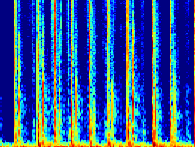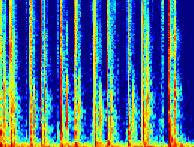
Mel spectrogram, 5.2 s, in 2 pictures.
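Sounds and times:
high heels footsteps on clean cement: 0.2 - 5.1.

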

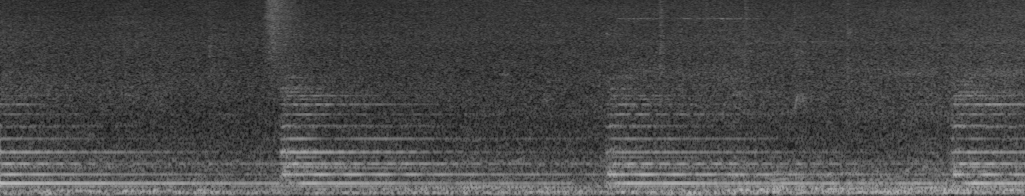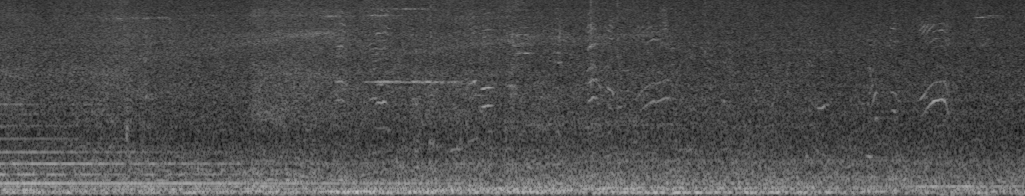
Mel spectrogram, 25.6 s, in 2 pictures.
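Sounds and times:
city bells in London: 0.0 - 19.1
city street traffic in London: 0.0 - 25.6.

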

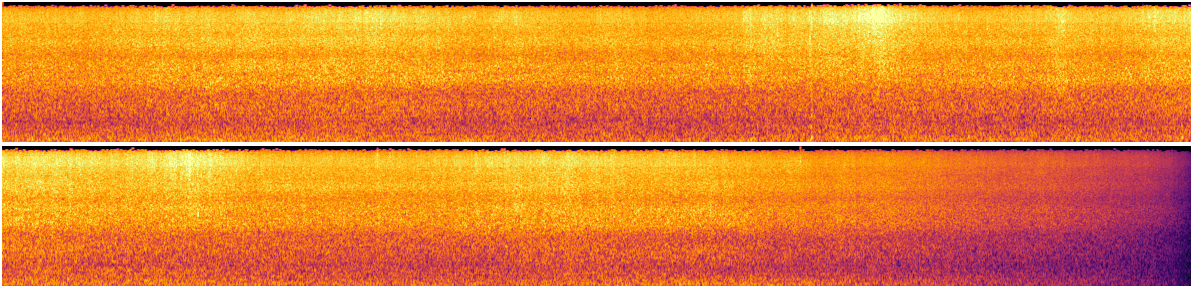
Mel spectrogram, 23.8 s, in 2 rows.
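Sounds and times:
sea rumble in an ocean storm: 0.0 - 20.5
heavy waves surf in an ocean storm: 0.0 - 23.0.

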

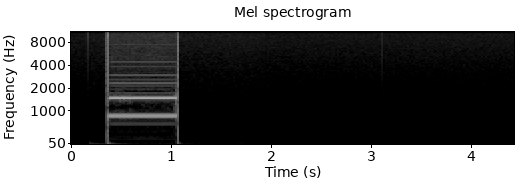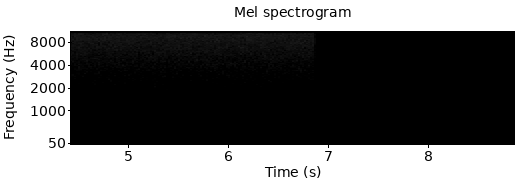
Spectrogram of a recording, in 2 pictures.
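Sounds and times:
household telephones: 0.4 - 1.1.

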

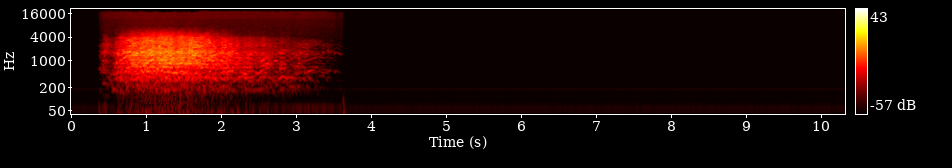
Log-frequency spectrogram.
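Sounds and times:
audience laughter: 0.4 - 3.5.

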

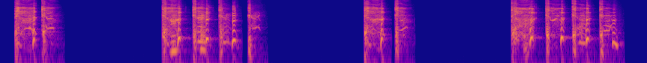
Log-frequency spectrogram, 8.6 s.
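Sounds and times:
woman with nagging cough: 0.2 - 0.9, 2.2 - 3.6, 4.9 - 5.6, 6.8 - 8.4.

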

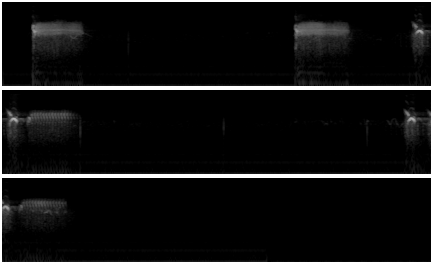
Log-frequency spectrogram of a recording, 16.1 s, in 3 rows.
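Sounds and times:
birds: 0.4 - 1.7, 2.9 - 11.6.

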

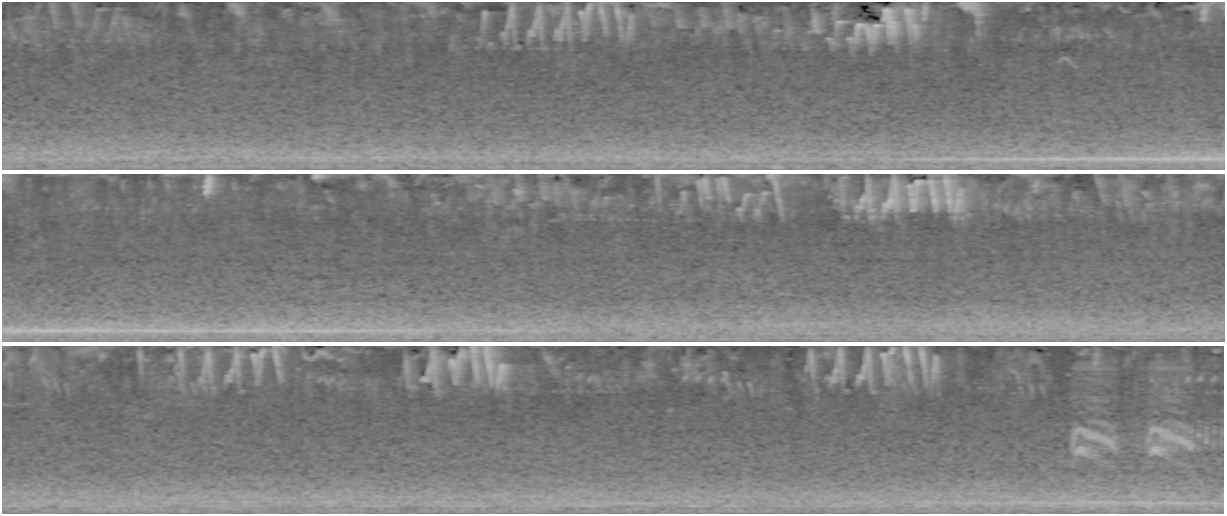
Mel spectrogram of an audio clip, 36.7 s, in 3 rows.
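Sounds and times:
various birds in early morning country ambience: 0.0 - 36.6.

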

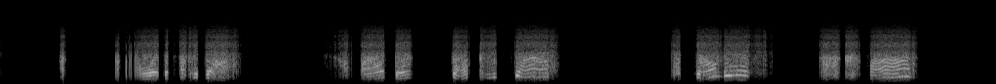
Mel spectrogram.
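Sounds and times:
radio: 1.2 - 2.3, 3.4 - 5.6, 6.8 - 7.6, 8.2 - 9.2.

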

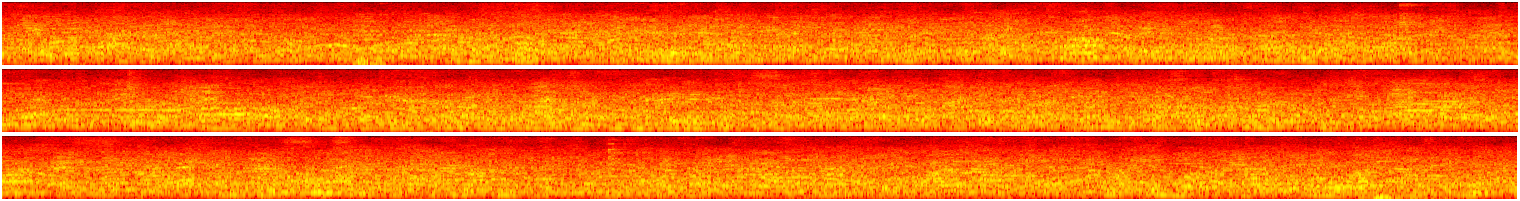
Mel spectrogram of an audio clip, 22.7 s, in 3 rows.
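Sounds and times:
busy indoor crowd walla at a reception: 0.0 - 22.7.

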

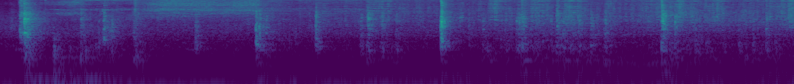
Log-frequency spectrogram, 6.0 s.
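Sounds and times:
hospital sound effects: 0.1 - 5.8.

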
